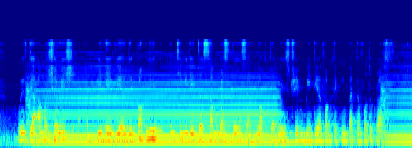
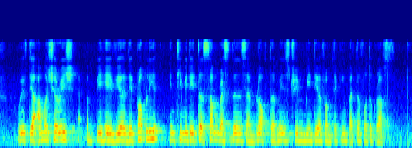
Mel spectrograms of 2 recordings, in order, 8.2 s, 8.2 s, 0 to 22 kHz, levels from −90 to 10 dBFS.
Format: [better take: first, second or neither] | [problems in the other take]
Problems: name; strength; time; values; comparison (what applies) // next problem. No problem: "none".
second | background sound (Bowed string instrument); 3 dB below the speech // room echo; dies away in 0.4 s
